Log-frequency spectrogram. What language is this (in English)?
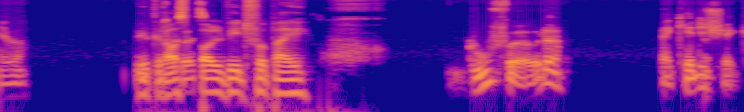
German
